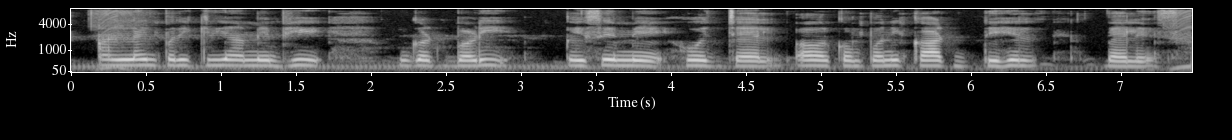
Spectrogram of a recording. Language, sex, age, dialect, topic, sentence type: Chhattisgarhi, female, 25-30, Northern/Bhandar, banking, question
